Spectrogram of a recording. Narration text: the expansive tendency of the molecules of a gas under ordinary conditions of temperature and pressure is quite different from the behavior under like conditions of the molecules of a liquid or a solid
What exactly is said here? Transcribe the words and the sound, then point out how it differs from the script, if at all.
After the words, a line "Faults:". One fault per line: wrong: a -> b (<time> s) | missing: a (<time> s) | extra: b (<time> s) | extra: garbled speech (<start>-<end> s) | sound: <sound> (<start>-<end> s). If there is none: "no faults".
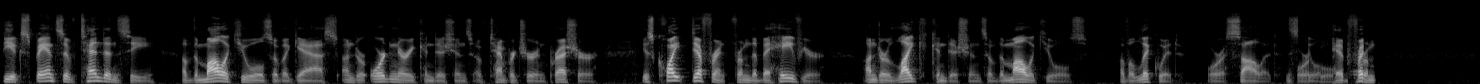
the expansive tendency of the molecules of a gas under ordinary conditions of temperature and pressure is quite different from the behavior under like conditions of the molecules of a liquid or a solid [garbled]
Faults:
extra: garbled speech (12.9-13.8 s)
